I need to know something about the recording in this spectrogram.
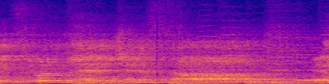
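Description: Music: two girls singing a hymn duet in sustained notes over an accompaniment with a regular low beat.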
